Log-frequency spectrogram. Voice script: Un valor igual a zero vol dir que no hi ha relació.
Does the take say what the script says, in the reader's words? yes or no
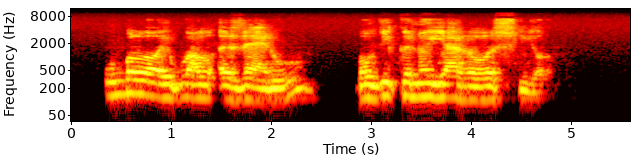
yes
